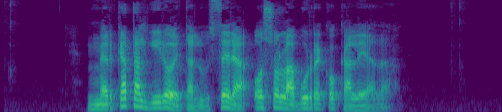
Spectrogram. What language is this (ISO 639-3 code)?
eus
